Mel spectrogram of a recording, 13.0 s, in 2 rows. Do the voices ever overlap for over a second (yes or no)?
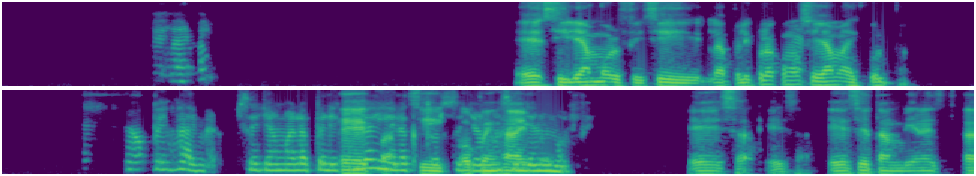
yes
